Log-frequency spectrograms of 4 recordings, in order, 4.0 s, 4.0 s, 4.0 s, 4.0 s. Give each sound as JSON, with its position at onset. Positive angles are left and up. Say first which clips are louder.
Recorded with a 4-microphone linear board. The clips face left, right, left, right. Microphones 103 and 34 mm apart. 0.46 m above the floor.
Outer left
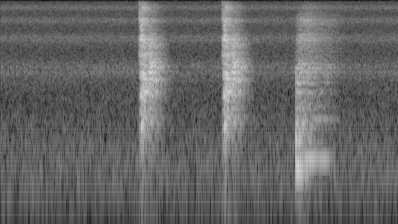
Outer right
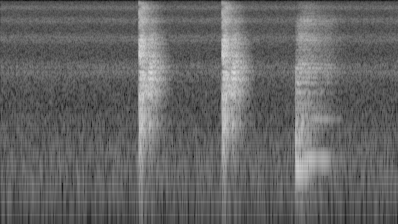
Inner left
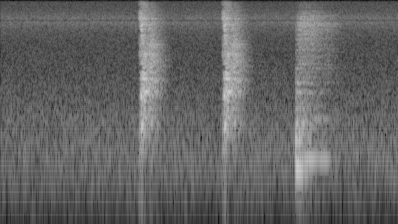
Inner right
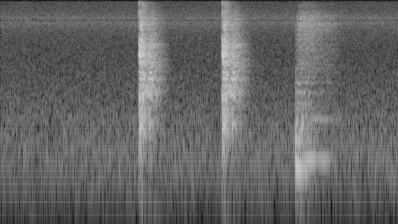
{"t": 1.4, "sound": "a clap", "louder": "outer right 1 dB, inner right 4 dB", "side_deg": -85, "distance_m": 8.0}
{"t": 3.0, "sound": "a snare drum", "louder": "outer left 1 dB, inner left 1 dB", "side_deg": -5, "distance_m": 8.5}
